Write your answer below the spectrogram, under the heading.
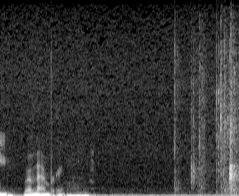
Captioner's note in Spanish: aplausos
